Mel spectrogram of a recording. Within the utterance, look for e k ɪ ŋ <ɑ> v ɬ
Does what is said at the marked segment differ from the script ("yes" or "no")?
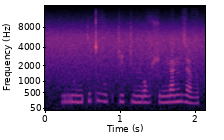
yes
